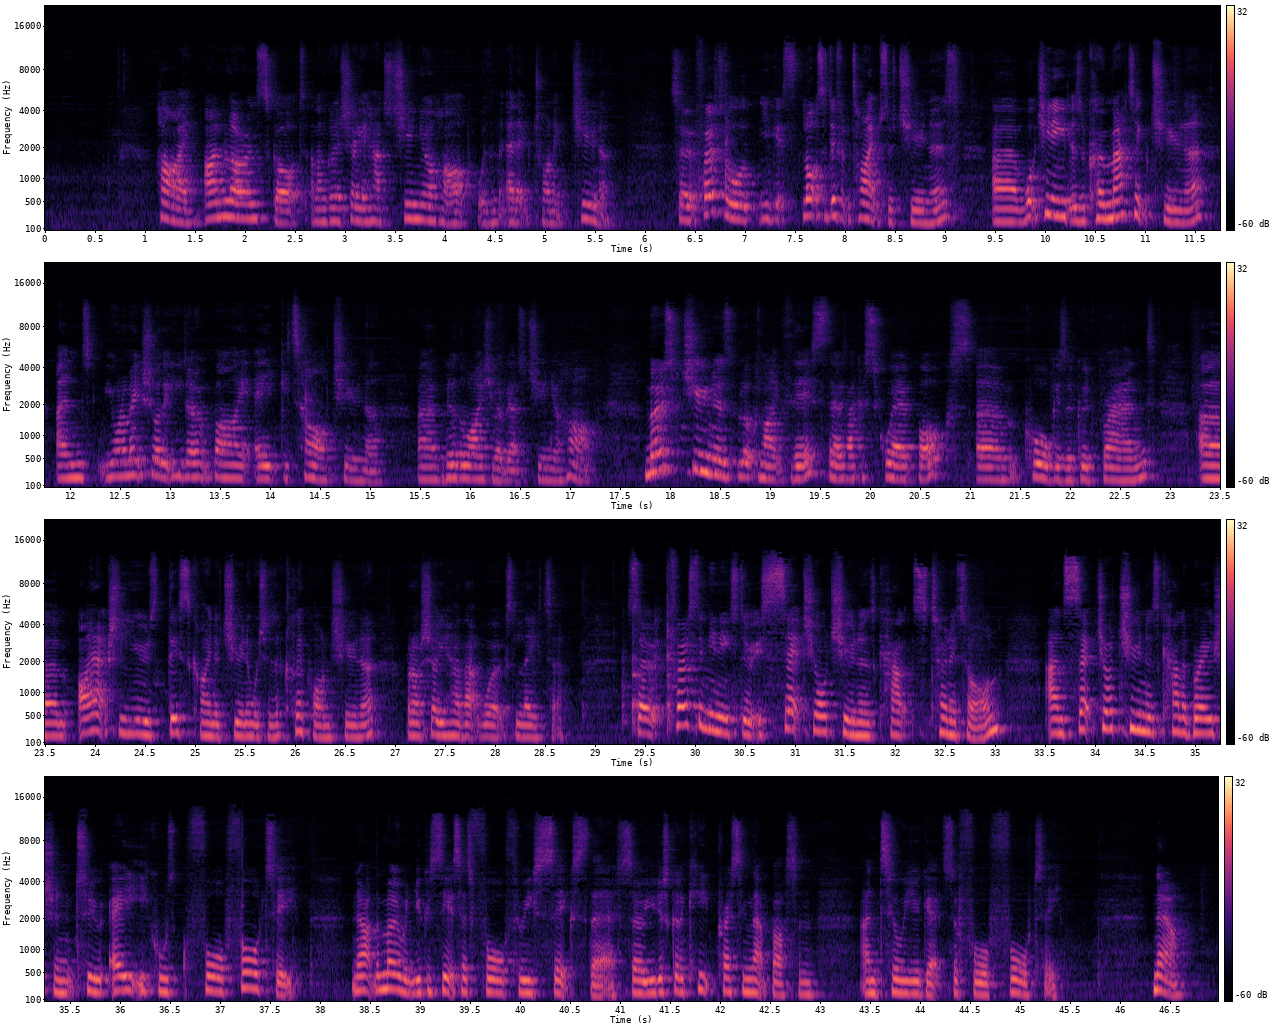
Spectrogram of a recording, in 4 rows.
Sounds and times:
Speech: 1.1s - 45.5s, 46.3s - 46.8s.

